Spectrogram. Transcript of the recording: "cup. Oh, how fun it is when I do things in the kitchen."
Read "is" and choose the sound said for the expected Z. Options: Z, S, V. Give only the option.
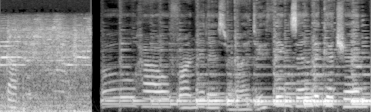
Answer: Z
